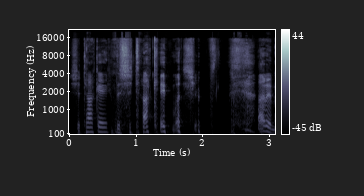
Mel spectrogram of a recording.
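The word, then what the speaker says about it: shiitake: The shiakake. I know that's not how you say it. Shitake.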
